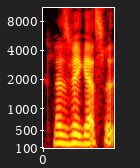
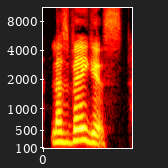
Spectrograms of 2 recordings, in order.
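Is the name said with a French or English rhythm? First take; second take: French; English. First: It is said with an even, French-style rhythm. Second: It is said with an English-style stressed rhythm. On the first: The listener does not understand it. The speaker calls it wrong. "il répond Las Vegas" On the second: The listener understands it at once. The speaker calls it right. "Là, j'interviens"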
